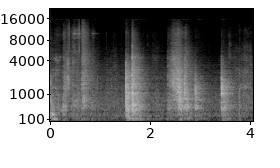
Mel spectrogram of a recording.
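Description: Pieces of wood sliding and rubbing against wood: three short scrapes, the first and last starting sharply, each fading within about half a second.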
